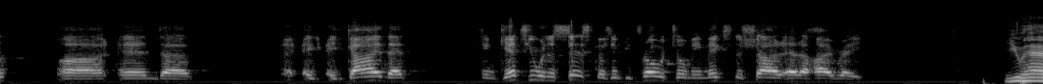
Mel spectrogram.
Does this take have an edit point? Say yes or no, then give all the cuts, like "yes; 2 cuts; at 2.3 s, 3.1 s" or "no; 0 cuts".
no; 0 cuts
